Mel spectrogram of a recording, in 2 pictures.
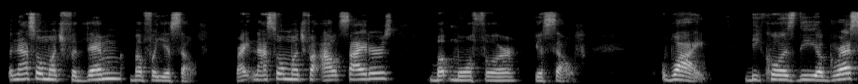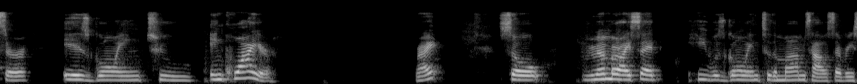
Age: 30-49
